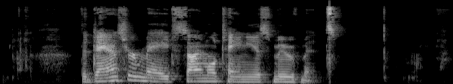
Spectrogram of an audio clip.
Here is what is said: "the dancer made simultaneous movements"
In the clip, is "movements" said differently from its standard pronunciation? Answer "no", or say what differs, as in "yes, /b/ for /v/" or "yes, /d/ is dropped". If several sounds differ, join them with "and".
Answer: no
